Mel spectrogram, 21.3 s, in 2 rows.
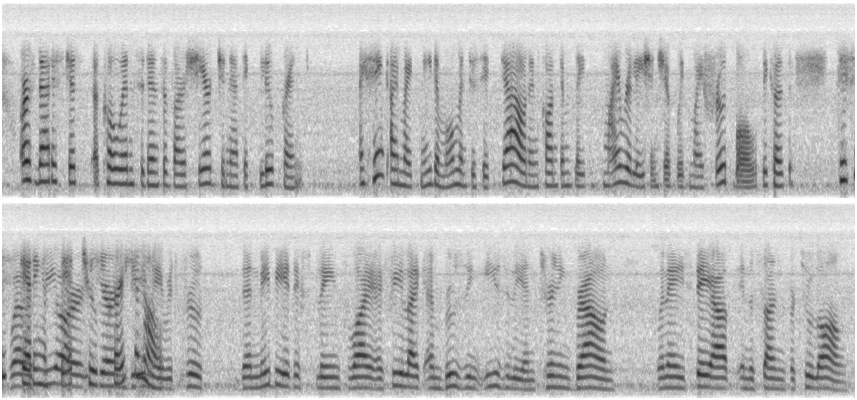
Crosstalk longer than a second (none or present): present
